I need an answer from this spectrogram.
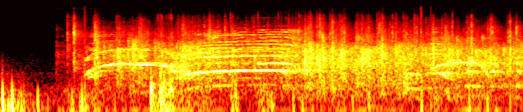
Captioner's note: audience applauds and cheers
